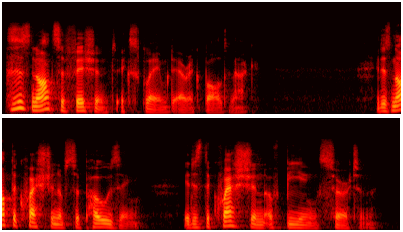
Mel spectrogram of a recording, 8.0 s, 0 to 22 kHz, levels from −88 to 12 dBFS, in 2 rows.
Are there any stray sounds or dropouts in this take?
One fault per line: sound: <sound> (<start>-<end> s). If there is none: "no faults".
no faults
